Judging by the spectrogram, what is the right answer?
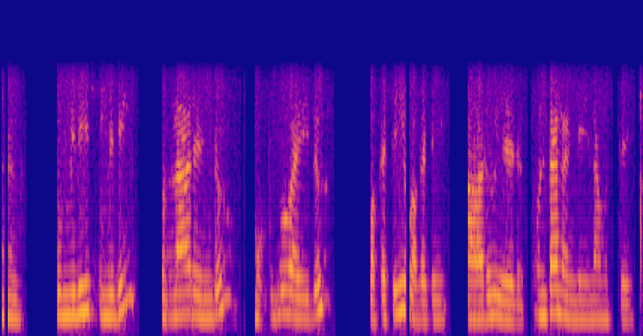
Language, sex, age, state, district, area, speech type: Telugu, female, 45-60, Andhra Pradesh, West Godavari, rural, conversation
